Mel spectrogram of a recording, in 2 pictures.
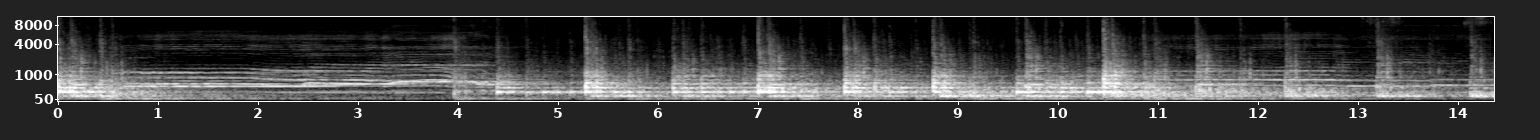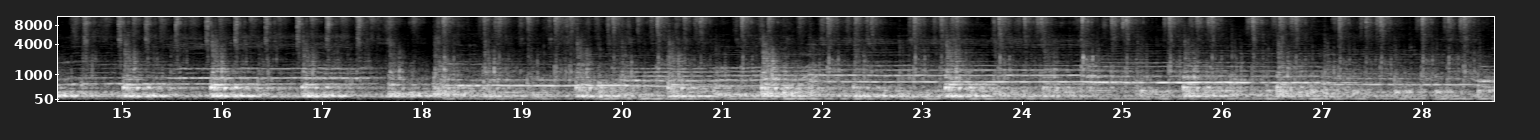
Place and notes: Under the GW Parkway on Teddy Rosevelt - Drums, Ocarina, Call/Resp Improv #1
Instruments: Boucarabou (Senegal), Darbuka (Moroccan), Ocarina (Ecuador). Recorded on DR-40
